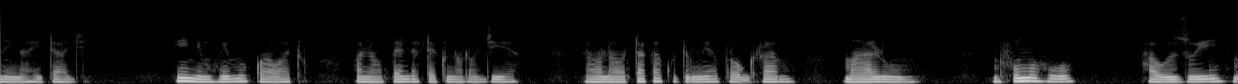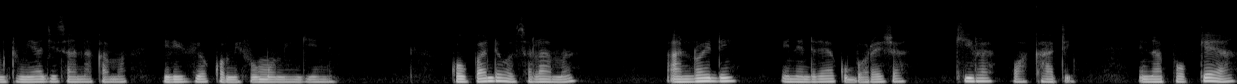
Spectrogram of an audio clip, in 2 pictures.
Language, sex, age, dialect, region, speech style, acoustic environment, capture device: Swahili, male, 18-24, Kenya - Mombasa, Kenya, relaxed, nature, mobile / Linux / Chrome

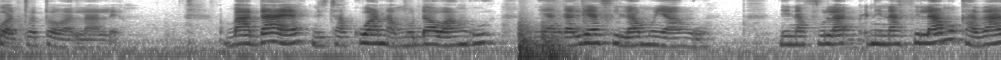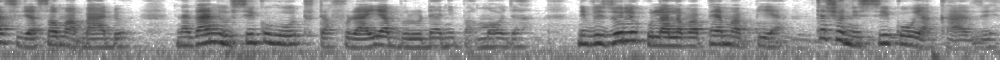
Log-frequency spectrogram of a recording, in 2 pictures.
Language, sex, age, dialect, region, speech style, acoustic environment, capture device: Swahili, male, 25-34, Kenya - Nairobi Sheng-influenced, Kenya, focused, nature, desktop / Windows / Chrome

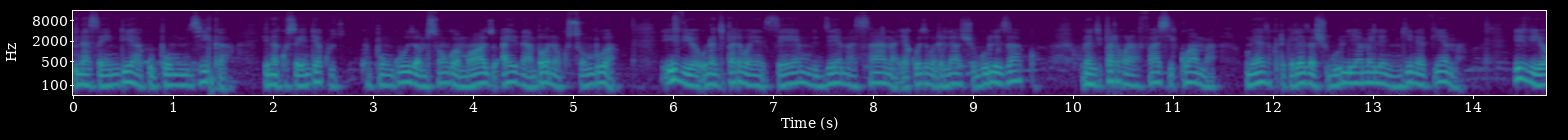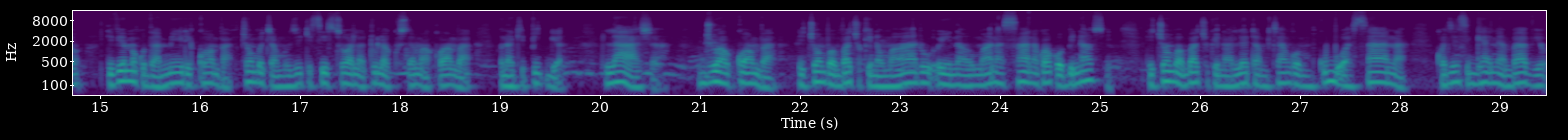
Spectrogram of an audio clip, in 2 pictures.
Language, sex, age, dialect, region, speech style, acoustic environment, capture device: Swahili, male, 18-24, Kenya - Mombasa, Kenya, focused; relaxed, silence; nature, mobile / Linux / Chrome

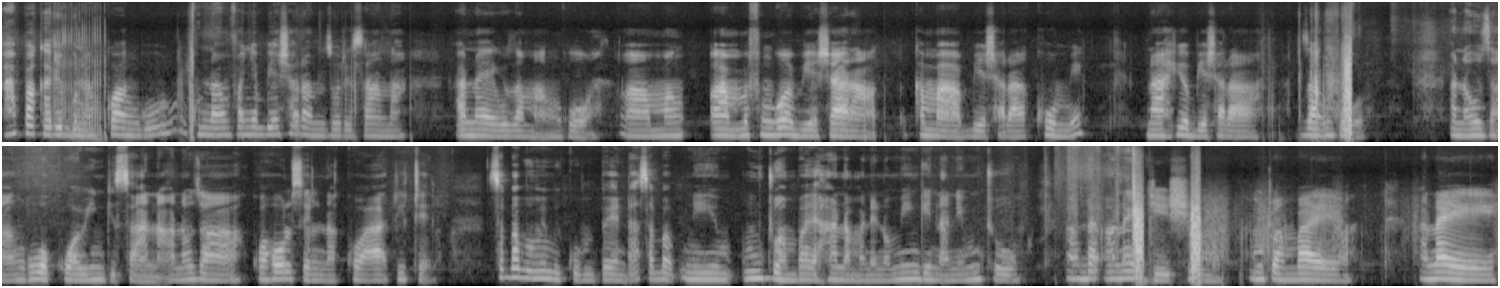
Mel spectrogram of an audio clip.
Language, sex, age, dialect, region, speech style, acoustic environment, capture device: Swahili, female, 35-44, Kenya - Nairobi Sheng-influenced, Kenya, happy, nature, mobile / Linux / Chrome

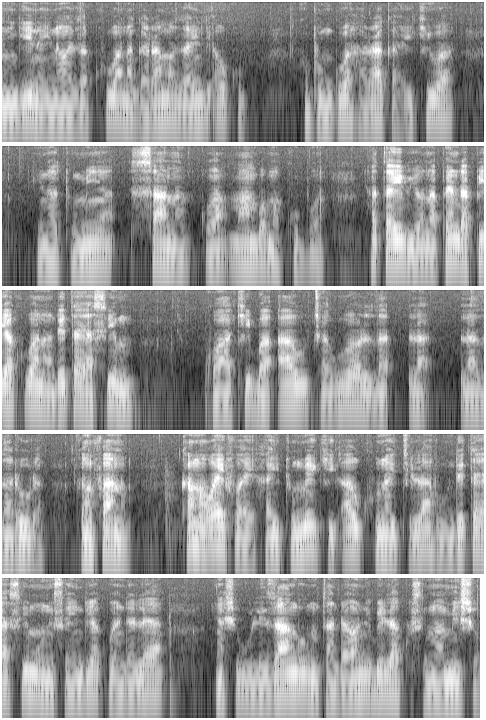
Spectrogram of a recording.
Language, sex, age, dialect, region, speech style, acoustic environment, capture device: Swahili, male, 25-34, Kenya - Nairobi Sheng-influenced, Kenya, happy; relaxed; focused, nature, desktop / Windows / Chrome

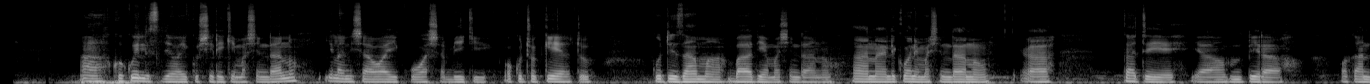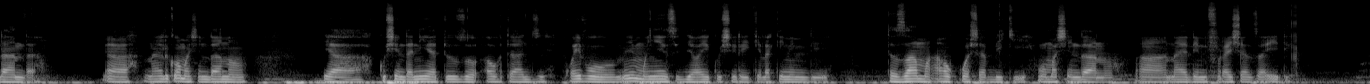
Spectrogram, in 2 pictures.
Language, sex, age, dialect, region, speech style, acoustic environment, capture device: Swahili, male, 18-24, Kenya - Nairobi Sheng-influenced, Kenya, focused, nature, mobile / Linux / Chrome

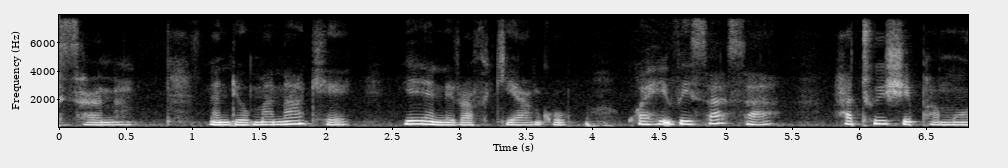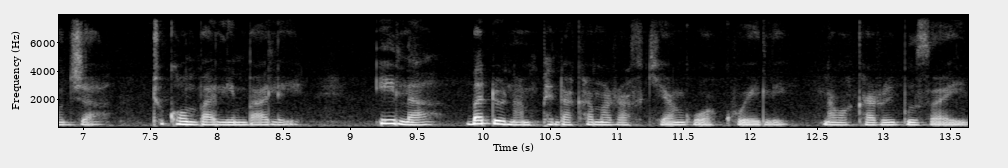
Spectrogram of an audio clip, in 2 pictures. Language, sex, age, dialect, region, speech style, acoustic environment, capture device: Swahili, female, 25-34, Kenya - Mombasa, Kenya, relaxed, nature, mobile / Linux / Chrome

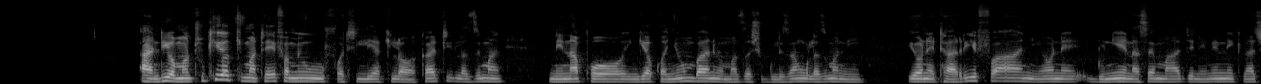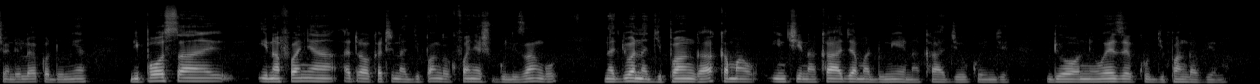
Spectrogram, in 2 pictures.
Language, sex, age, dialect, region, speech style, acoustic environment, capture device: Swahili, male, 25-34, Kenya - Nairobi Sheng-influenced, Kenya, happy, silence, desktop / macOS / Chrome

